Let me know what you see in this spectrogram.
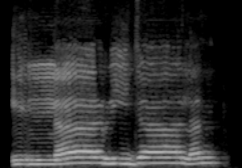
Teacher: Ra kasrah ditepiskan ri, jangan nuri, tapi ri tipis.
